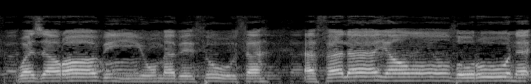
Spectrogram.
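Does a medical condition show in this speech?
No.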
